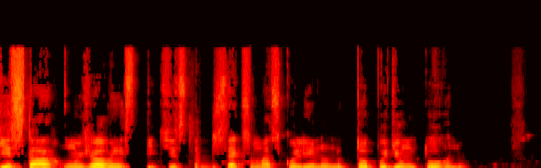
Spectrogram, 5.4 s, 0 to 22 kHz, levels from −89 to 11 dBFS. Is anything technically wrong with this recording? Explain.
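Yes. From 1.03 to 2.30 s there is repeated packet loss (robotic sound): eight gaps, the longest 152 ms, are patched by extending prior audio, making the speech choppy.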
